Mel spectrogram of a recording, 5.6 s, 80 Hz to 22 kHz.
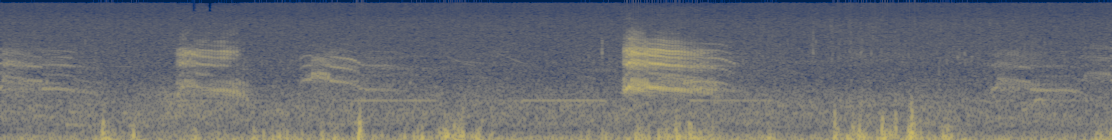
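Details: Southern giant petrel at the Río Gallegos estuary, Santa Cruz, Patagonia, Argentina, on 6 September 2021, giving hoarse, crow-like cawing calls in four bursts, one longer and falling, over a steady low rumble of wind or surf.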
